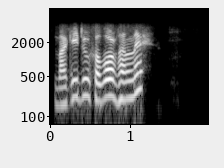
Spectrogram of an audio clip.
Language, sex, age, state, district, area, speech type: Assamese, male, 18-30, Assam, Nagaon, rural, conversation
